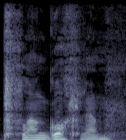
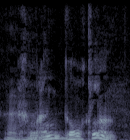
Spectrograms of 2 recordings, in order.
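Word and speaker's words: Llangollen: Как это надо долго учиться его произносить, это же произносится особенно Хлангохлен. – О, вы в Хлангохлене? – Да. – Хлангохлен, да. А начинается с двух «л». – Да. – Но тем не менее надо произносить «х» вначале. Да. Хлангохлен.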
